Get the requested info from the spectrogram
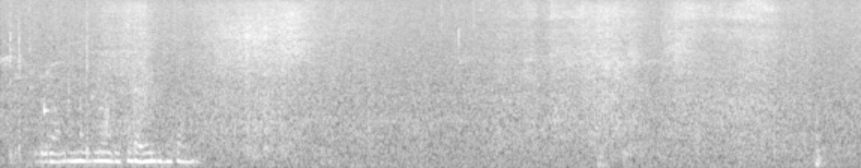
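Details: A Bengal tigress in Corbett National Park gives a low, moaning call lasting about two seconds to summon her cubs.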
